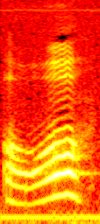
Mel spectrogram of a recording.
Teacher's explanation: the third is the craziest tone it's a falling and Rising tone at the same time kind of like when you say oh in great disappointment or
